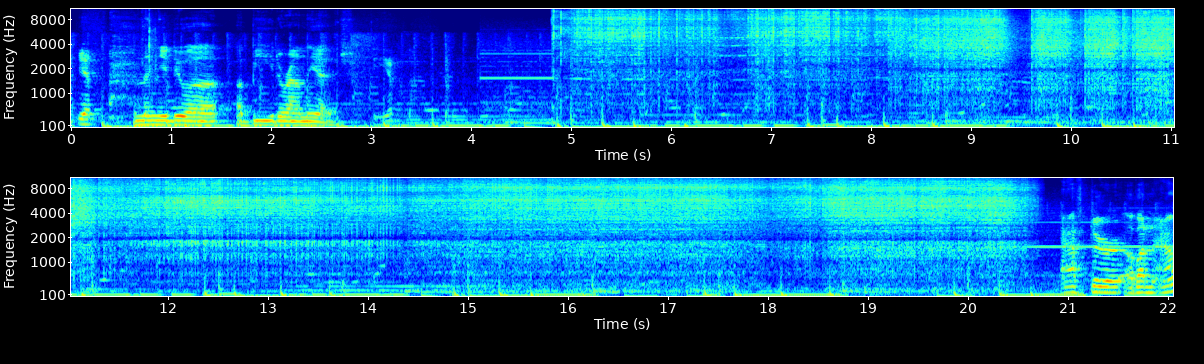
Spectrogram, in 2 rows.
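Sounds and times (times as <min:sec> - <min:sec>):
welding arc crackling and hissing: 0:04.8 - 0:20.8.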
